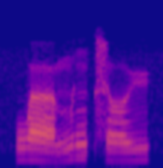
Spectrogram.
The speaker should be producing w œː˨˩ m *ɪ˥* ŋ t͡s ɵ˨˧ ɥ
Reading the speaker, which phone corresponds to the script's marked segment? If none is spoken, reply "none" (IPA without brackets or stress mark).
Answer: ɪ˥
